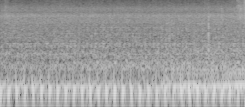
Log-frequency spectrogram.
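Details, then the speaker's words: Yamaha Mio Sporty scooter idling steady and even with no knocks or misses after repairing a broken wire; previously would not start without the battery, now starts easily. "Enggak lagi dicoba lagi dicoba lagi ya nyalanya juga gampang ya teman-teman"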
